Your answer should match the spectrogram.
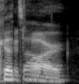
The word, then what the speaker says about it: Qatar: Quater. United States, otherwise known as Circuit of the Americas, and Interlagos down in Brazil. – Quater. – How do you say it? – Qatar. – Qatar.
